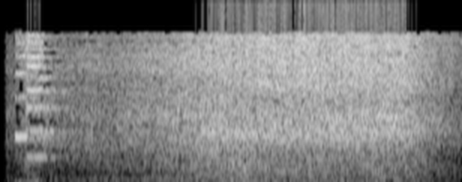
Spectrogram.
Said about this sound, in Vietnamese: Tôi không hề ngửi thấy hương rừng như người ta thường hay miêu tả, có lẽ bởi vì con tàu chạy với tốc độ nhanh, cửa kính đóng kín, nên hương sắc của rừng khó có thể lọt qua.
